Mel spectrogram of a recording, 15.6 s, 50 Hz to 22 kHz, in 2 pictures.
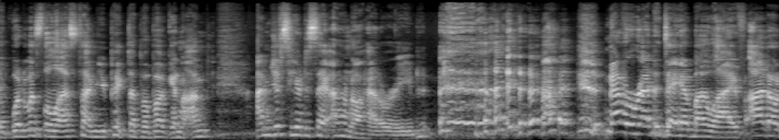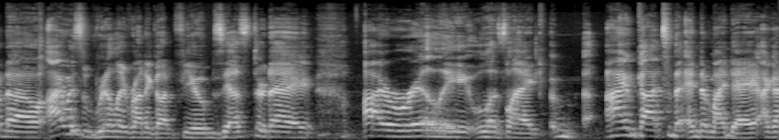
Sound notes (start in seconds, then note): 4.4 laughs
